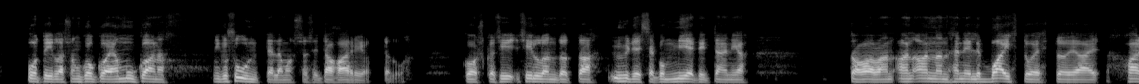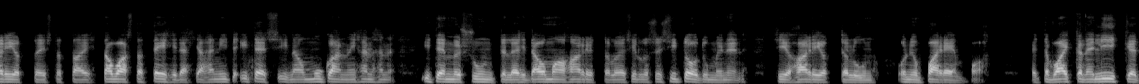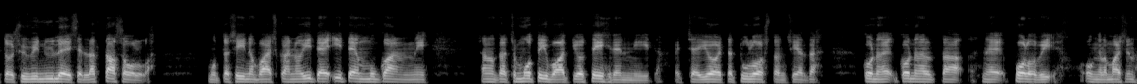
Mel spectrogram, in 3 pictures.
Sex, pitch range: male, 110-130 Hz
